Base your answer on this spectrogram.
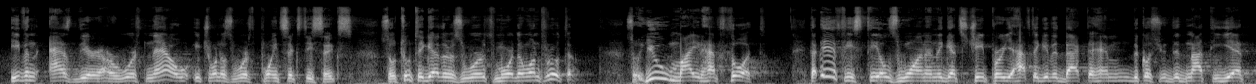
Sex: male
